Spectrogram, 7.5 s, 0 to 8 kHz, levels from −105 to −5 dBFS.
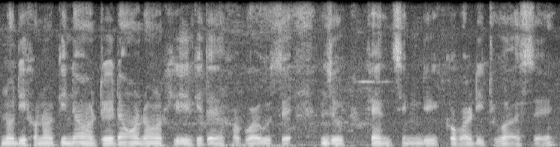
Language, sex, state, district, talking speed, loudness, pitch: Assamese, male, Assam, Sonitpur, 130 wpm, -19 LUFS, 100 Hz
